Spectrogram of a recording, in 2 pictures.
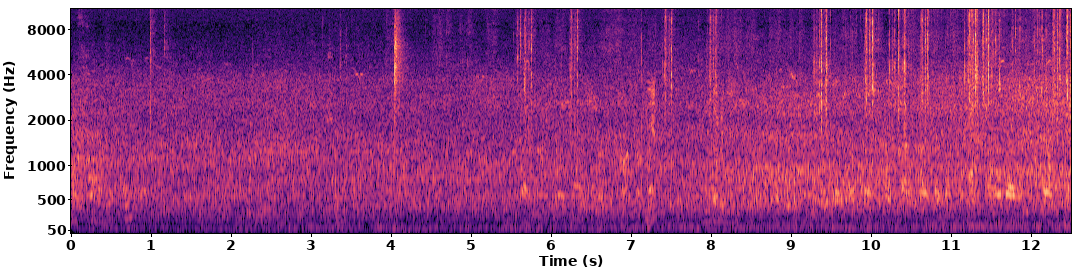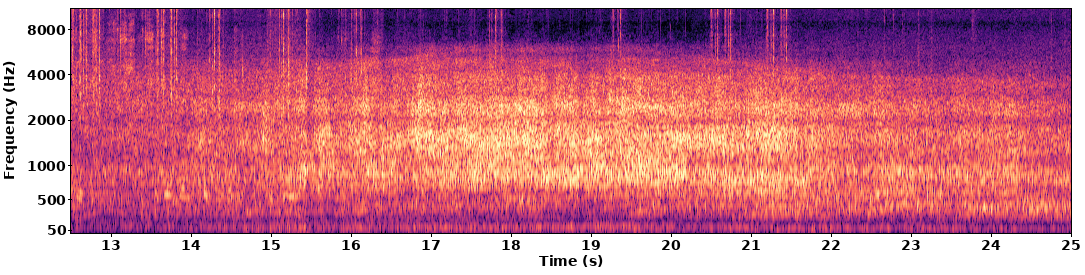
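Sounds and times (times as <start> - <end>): jet engines in reverse thrust: 0.9 - 25.0.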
